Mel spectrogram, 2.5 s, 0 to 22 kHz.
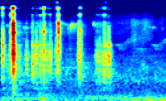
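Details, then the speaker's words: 2002 Chevy Express 1-ton bus: a front wheel bearing in the one-piece hub/rotor, turned by hand, gives uneven clicks and clunks. The grease is contaminated with rocks and dirt. "Hopefully in the video you can hear it clunking, but yeah."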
